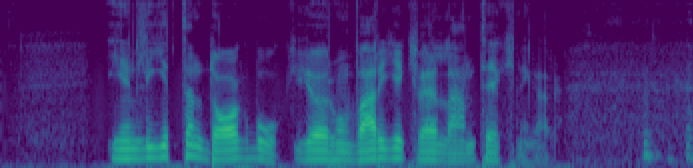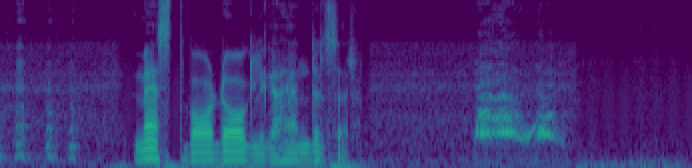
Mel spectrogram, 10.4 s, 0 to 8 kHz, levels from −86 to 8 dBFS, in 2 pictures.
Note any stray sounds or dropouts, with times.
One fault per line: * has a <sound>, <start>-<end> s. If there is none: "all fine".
* has a laugh, 4.4-5.9 s
* has a bark, 8.7-9.5 s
